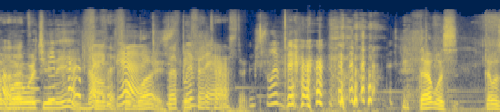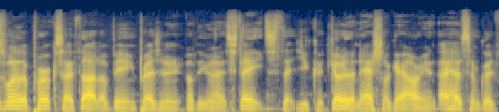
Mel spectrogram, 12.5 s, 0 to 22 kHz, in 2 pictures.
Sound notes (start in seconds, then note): 3.6 laughing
